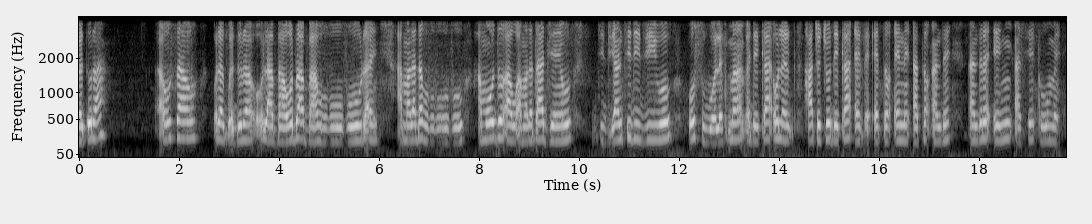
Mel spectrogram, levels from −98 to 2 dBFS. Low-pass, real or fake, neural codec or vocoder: 3.6 kHz; fake; vocoder, 44.1 kHz, 128 mel bands, Pupu-Vocoder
